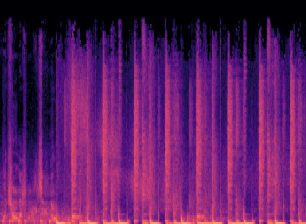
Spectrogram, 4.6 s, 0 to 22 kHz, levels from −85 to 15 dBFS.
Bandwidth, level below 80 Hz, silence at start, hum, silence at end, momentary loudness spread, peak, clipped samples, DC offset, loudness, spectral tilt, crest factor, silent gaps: 19.5 kHz; -12 dBFS; 0 s; none; 0 s; 8 LU; 0 dBFS; under 0.1%; under 0.1%; -12 LUFS; -4.5 dB/octave; 10 dB; none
